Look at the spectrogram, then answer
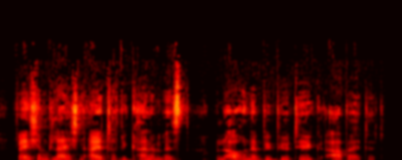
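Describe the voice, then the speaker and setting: On a very clean recording with a silent background, a man speaks at medium pitch and a fairly quick pace, using ordinary pitch variation. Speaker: listener sending in a recorded review. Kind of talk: recorded review read from notes. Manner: reading from notes, several takes.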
